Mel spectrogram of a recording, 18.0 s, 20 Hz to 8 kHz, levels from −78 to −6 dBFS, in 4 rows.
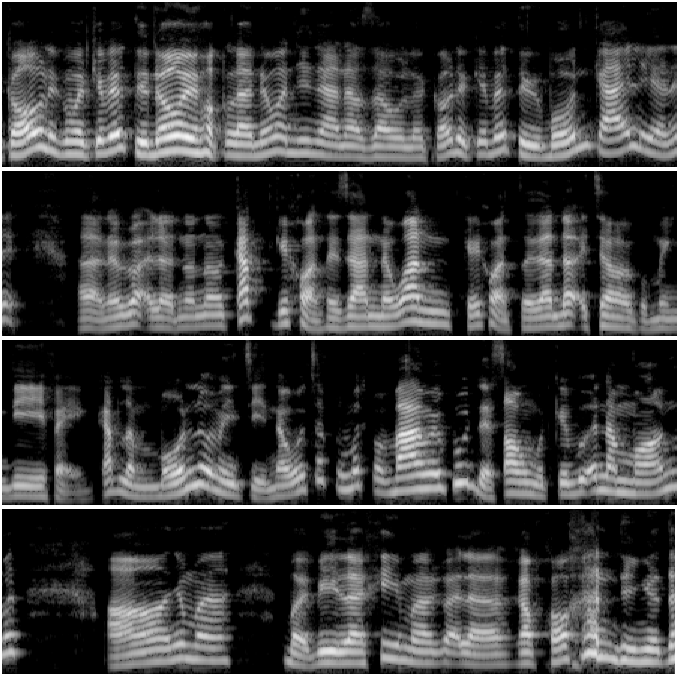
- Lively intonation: Yes, wide, 6.1 semitones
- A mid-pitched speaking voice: Yes, medium, 170 Hz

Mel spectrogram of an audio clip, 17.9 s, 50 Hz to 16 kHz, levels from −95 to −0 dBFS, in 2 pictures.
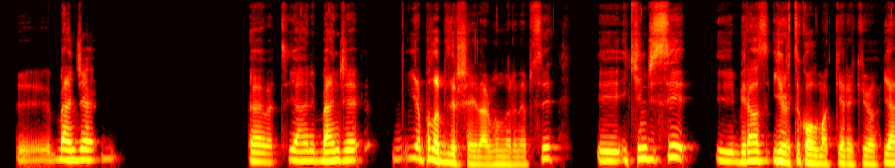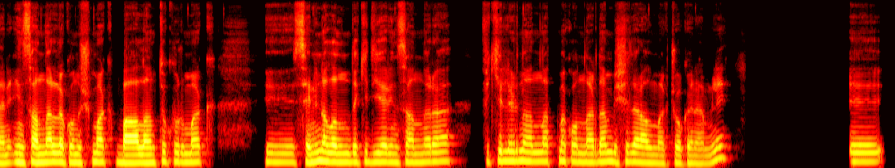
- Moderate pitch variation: Yes, average, 3.0 semitones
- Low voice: No, medium, 150 Hz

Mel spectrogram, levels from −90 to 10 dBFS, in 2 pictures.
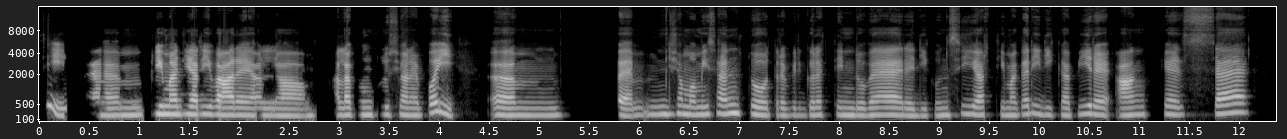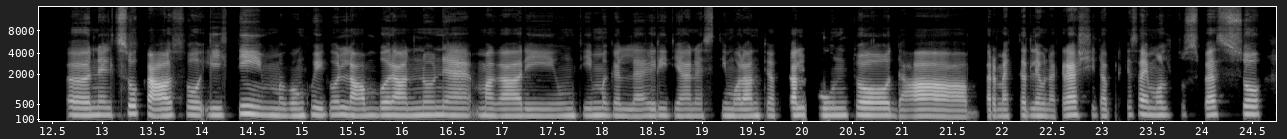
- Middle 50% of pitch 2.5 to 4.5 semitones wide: No, narrow, 1.7 semitones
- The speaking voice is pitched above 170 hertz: Yes, high, 190 Hz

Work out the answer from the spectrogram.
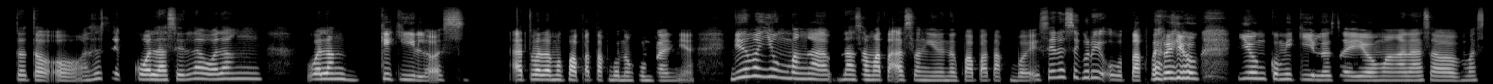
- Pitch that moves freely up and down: No, average, 4.8 semitones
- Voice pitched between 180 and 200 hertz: No, high, 220 Hz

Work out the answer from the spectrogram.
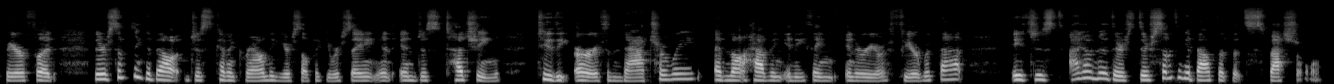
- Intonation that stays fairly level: No, average, 3.5 semitones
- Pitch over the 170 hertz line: Yes, high, 190 Hz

